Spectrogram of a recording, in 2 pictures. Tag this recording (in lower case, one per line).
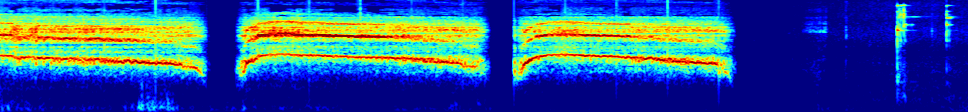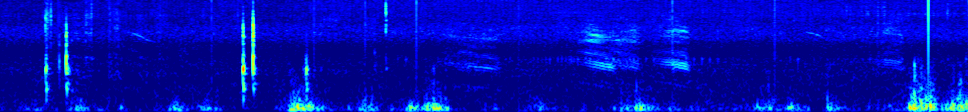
animal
